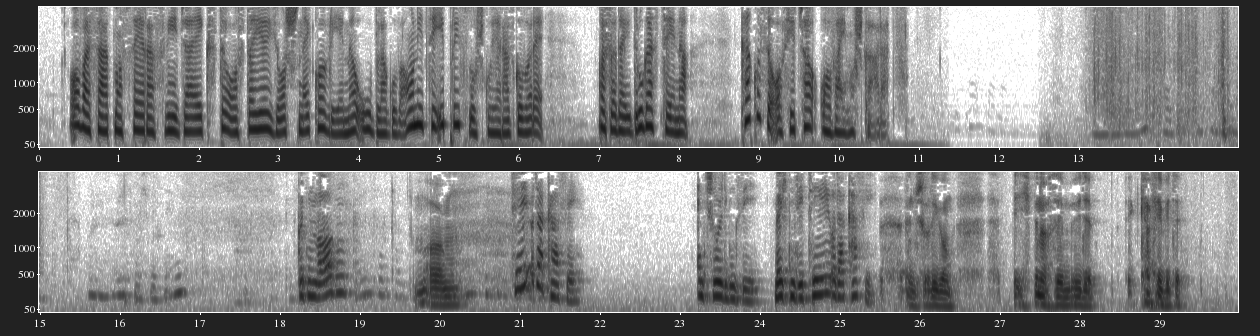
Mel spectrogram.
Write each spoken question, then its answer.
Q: Kako se osjeća ovaj muškarac?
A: No, ovaj je čovjek na doručak stigao prilično pospan.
